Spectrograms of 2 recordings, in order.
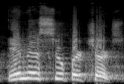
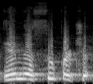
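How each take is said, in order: First: Said in the usual way. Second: "super" lisped as "thuper", higher and louder. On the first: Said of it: "that's me slapping my own face". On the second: Shown as a demonstration. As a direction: slip into th for the s of "super". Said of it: "Do it sweetly and with a lisp".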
